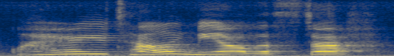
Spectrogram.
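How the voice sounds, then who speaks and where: A woman's voice: a little high, moderate pace, fairly bright tone, muffled recording, lightly acted. A woman voicing a reluctant, wary buddy character from a children's picture book.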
